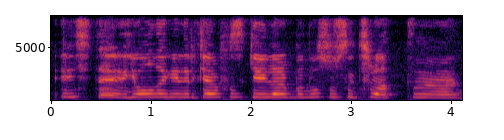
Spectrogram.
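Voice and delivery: slow, loud, high mock sob of a childish complaint; half-playful crying replay; retold crying. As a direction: wail it like a kid who got splashed. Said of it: "ağlamıştım".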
